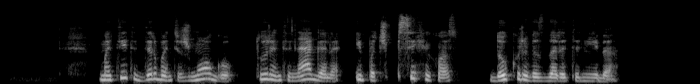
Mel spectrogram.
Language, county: Lithuanian, Utena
